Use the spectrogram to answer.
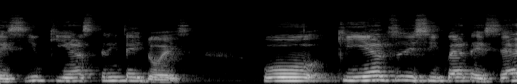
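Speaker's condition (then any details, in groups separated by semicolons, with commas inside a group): No condition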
